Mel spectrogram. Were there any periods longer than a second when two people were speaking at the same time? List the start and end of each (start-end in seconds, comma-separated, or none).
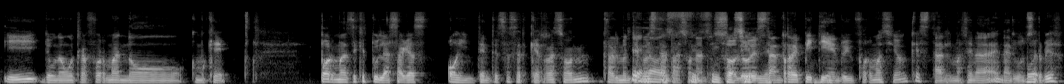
6.2-8.4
